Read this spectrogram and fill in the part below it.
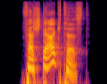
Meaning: inflection of verstärken: 1. second-person singular preterite 2. second-person singular subjunctive II
- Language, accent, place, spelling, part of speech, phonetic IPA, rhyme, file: German, Germany, Berlin, verstärktest, verb, [fɛɐ̯ˈʃtɛʁktəst], -ɛʁktəst, De-verstärktest.ogg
